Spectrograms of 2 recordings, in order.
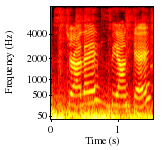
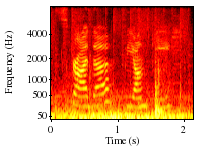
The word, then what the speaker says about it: Strade Bianche: Strade Bianche, and yeah, white roads. And before I used to pronounce it Strada Bianchi, but Letizia helped me.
